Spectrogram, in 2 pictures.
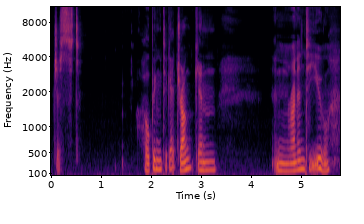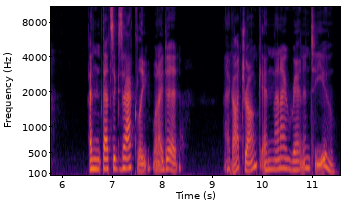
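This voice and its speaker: A woman's voice: fairly low pitch, slow, gravelly, long pauses. A woman playing a bossy, teasing goth bully who is secretly smitten, in an intimate ASMR roleplay. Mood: grudgingly affectionate. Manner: mocking, drawling, intimate teasing. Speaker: voice actor in audio roleplay.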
